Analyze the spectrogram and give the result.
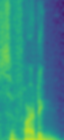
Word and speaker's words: Sephardic: I have no idea that that uh, you know Sephardic Judaism.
